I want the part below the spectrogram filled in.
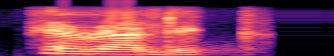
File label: "heraldic", Indian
